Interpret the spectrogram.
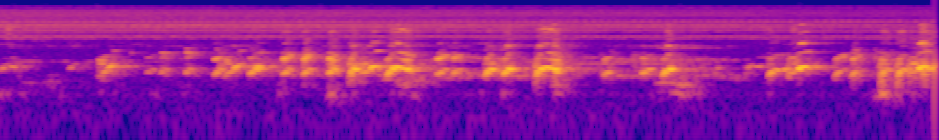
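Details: Softer White-breasted waterhen calls used as a waterhen lure: quieter, bubbling, hollow notes in uneven clusters, rising and falling in loudness.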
